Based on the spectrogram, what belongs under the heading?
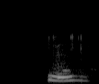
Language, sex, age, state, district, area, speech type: Santali, male, 18-30, Jharkhand, Pakur, rural, conversation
